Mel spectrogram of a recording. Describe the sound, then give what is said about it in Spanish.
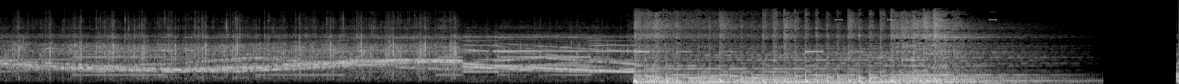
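Health workers outside a hospital applaud and cheer during the coronavirus crisis, after wailing sirens sweep up and down. A loud mix of clapping and cheering then takes over, and the noise fades out near the end. “Los sanitarios lo han recibido en la calle, en la entrada del centro también, como ven, con aplausos.”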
